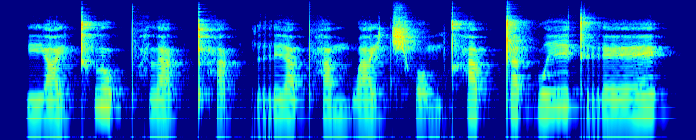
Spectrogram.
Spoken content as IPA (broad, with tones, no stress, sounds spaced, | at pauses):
j a˩˦ j kʰ l u˥˩ ʔ pʰ l a˨˩ k̚ pʰ a˨˩ k̚ p r i˧ a̯ pʰ a˧ m w a˧ j t͡ɕʰ o˨˩ m kʰ a˦˥ p̚ t a˥˩ t̚ w iː˥˩ t r eː˦˥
